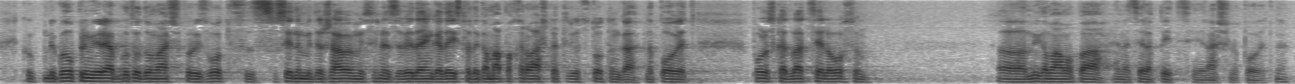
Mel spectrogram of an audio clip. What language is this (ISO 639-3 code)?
slv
